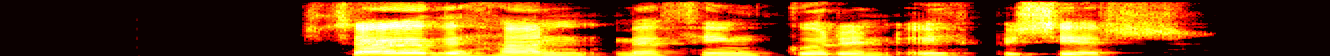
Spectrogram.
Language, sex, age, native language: Icelandic, female, 50-59, Icelandic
